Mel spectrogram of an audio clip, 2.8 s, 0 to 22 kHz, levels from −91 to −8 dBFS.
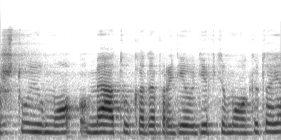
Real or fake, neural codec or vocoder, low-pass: real; none; 10.8 kHz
